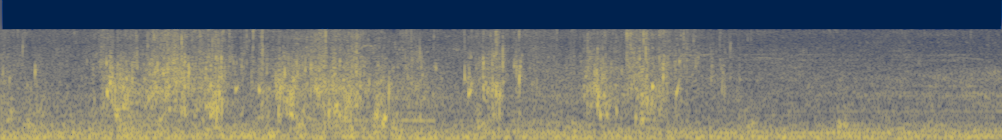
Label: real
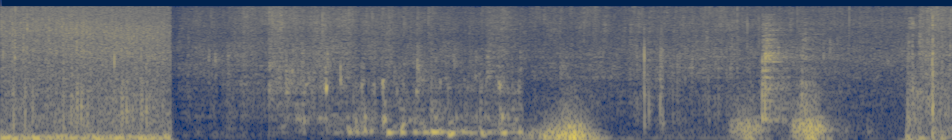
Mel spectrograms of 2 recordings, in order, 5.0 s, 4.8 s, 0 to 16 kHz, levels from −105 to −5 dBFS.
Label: real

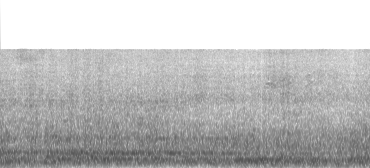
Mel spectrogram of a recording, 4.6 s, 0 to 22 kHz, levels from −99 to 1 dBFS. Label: real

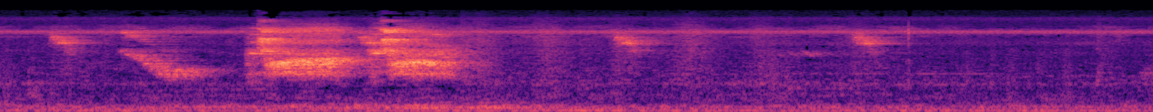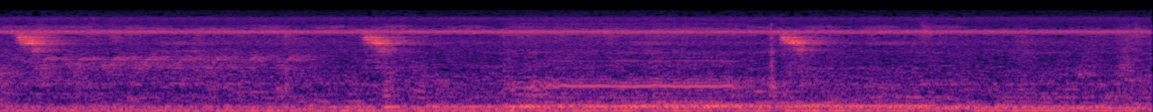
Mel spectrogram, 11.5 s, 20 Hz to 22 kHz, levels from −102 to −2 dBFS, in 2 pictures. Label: real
